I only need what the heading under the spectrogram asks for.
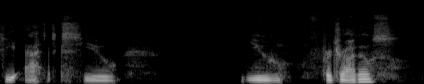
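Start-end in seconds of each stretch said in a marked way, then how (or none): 2.5-3.9 deep, very low, vampire-like voice. Narrating a scene, voice a woman asking whom the party seeks: low voice. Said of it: "in a very like low voice".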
